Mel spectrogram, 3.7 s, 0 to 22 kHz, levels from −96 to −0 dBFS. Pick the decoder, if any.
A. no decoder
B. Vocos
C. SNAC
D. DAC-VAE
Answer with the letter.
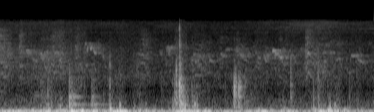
B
